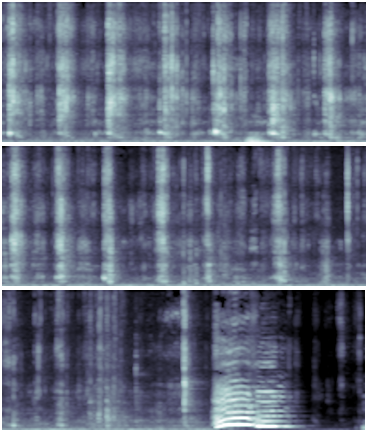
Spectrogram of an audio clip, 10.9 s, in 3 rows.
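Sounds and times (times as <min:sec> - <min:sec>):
crispy chicken skin crunching: 0:00.0 - 0:09.2
short loud pitched cry: 0:09.4 - 0:10.2.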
